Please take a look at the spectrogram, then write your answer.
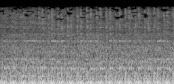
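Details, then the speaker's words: Grasshopper zero-turn mower, freshly rebuilt Kohler CH25S twin with replaced head, first start on choke: steady, even low rumble, smooth firing beat, no stumble or misses while warming up; normal idle. "we'll let her warm up that fired right up that didn't even stumble"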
